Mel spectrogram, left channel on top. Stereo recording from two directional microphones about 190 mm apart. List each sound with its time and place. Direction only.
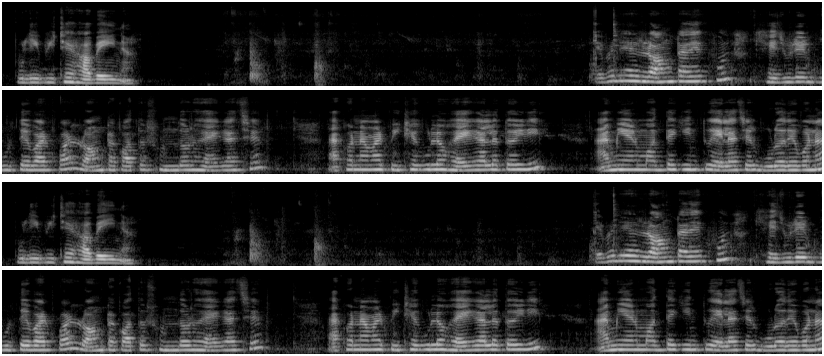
0.1 s a woman's voice: 20° right (ahead or behind)
6.2 s a woman's voice: 50° right (ahead or behind); by 16.4 s 25° right (ahead or behind)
